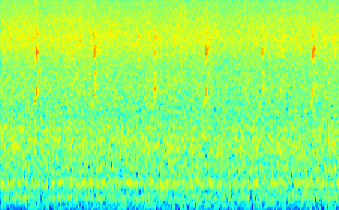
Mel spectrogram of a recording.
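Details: ['Honey bees buzzing at the entrance of a Top Bar Hive as they leave and land while foraging for nectar: a loud, even drone fills the sound, with faint high chirps about every three-quarters of a second.']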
